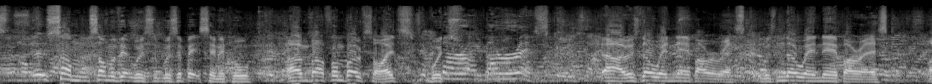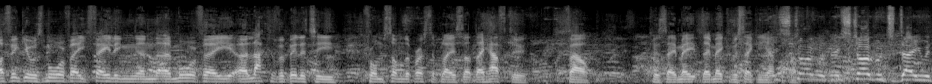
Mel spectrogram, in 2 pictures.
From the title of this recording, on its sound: post -match podcast from the pub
